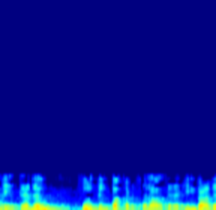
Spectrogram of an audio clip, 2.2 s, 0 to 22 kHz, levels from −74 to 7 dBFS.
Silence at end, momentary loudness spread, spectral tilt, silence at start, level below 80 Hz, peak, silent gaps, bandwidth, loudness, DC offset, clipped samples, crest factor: 0 s; 4 LU; -12 dB/octave; 0 s; -50 dBFS; -12 dBFS; none; 3.9 kHz; -28 LUFS; under 0.1%; under 0.1%; 16 dB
